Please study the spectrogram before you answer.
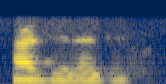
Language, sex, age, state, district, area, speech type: Nepali, female, 30-45, West Bengal, Darjeeling, rural, conversation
